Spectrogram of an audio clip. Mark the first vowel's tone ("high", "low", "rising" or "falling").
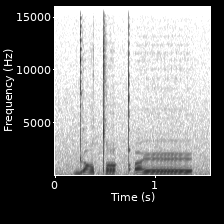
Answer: low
